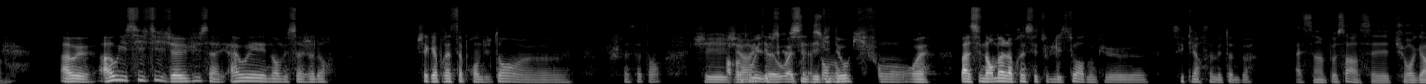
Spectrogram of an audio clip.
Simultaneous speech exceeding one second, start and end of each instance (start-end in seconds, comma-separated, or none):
7.2-8.5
